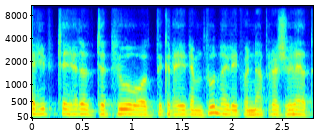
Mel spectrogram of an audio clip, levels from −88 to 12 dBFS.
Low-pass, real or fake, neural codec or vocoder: 9.9 kHz; fake; codec, 16 kHz in and 24 kHz out, 0.6 kbps, FocalCodec, streaming, 4096 codes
